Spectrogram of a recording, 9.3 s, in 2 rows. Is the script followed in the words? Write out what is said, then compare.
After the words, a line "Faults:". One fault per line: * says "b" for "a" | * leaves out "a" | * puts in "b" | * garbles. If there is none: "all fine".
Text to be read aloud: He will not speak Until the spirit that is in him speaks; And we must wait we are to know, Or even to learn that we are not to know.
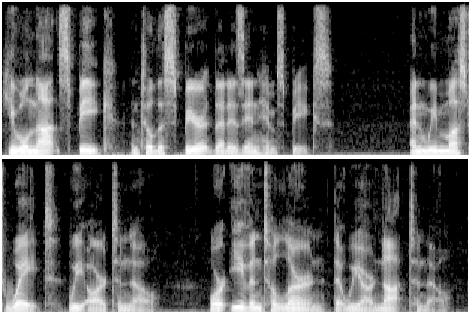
He will not speak Until the spirit that is in him speaks; And we must wait we are to know, Or even to learn that we are not to know.
Faults:
all fine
